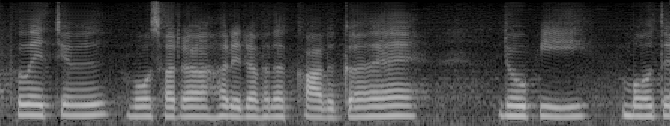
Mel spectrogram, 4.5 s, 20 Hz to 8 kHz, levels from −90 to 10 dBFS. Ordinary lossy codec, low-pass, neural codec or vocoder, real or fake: none; none; codec, 16 kHz, 0.3 kbps, FocalCodec; fake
